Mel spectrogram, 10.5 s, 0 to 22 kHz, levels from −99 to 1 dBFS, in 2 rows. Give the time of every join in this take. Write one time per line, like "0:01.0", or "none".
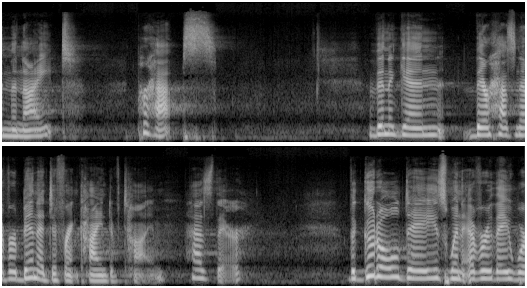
0:01.2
